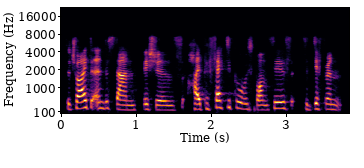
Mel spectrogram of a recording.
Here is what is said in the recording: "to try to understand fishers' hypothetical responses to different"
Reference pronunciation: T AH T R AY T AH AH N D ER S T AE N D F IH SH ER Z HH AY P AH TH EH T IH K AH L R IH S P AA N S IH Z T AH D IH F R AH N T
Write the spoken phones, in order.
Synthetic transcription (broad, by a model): T AH T R AY T AH AH N D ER S T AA N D F IH SH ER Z HH AY P AH TH EH T IH K AH L R IH S P AA N S IH Z T AH D IH F R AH N T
